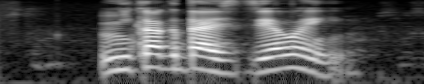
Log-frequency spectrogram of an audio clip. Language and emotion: Russian, neutral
